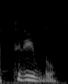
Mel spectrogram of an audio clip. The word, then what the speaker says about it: tribo: é uma sílaba fraca, nós temos a tendência de falar o U no final, ao invés de falar o O. Então, observem, toda vez que essa última sílaba for fraquinha, igual aqui, ó, tribo.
